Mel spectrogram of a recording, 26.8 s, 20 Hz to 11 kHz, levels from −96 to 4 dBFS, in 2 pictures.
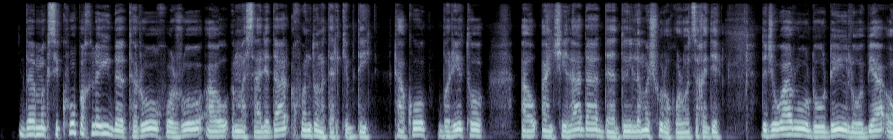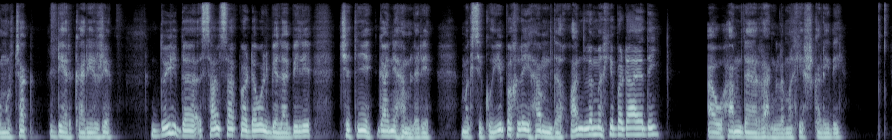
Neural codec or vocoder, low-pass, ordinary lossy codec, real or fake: vocoder, 44.1 kHz, 128 mel bands every 512 samples, BigVGAN v2; 9.9 kHz; none; fake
